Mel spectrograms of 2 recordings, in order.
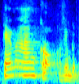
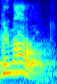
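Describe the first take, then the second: First: The second name is said as Angkrok. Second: The second name is said as Arok. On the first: The speaker calls it right. "Yang betul itu Ken Angkrok" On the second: The speaker calls it wrong. "Bukan Ken Arok"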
